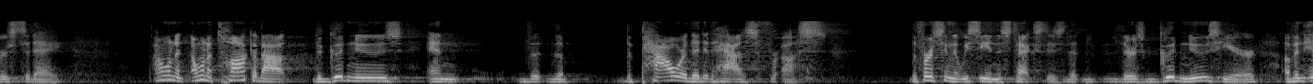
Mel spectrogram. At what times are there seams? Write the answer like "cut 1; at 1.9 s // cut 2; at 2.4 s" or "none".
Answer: none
